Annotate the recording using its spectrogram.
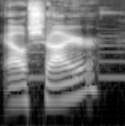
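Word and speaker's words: Al-Shaair: saying his name wrong al Shire it's it's like written like it's a shy year but but mayo co says that it's it's al Shire so and he's like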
